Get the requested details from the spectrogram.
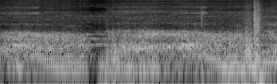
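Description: A metal pipe swings and strikes flesh with a dull thud.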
